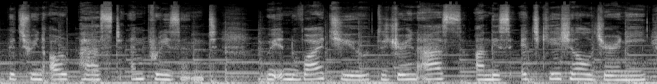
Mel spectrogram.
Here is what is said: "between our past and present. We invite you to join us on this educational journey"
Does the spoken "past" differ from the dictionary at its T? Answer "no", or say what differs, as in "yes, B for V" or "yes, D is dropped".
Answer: no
